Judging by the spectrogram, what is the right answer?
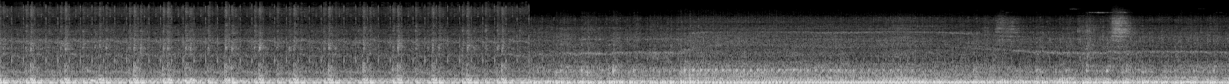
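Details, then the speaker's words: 2019 Harley-Davidson Softail Street Bob V-twin at idle, just picked up after a Screamin' Eagle torque cam install, with a quick, even, loud sewing-machine tapping from the valvetrain over the low rumble; cause not confirmed. "I noticed that there's a little more engine noise coming from the valvetrain sounds like a loud tapping like a sewing machine I don't know if you can hear that loud knocking flush ticking noise"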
